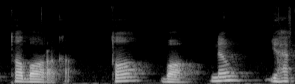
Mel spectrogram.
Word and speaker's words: تبارك: Pay attention, we have again the small alif here. So it works like long vowel alif. Taba, taba, taba, ra, ra. Tabara, tabara, tabaraka.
